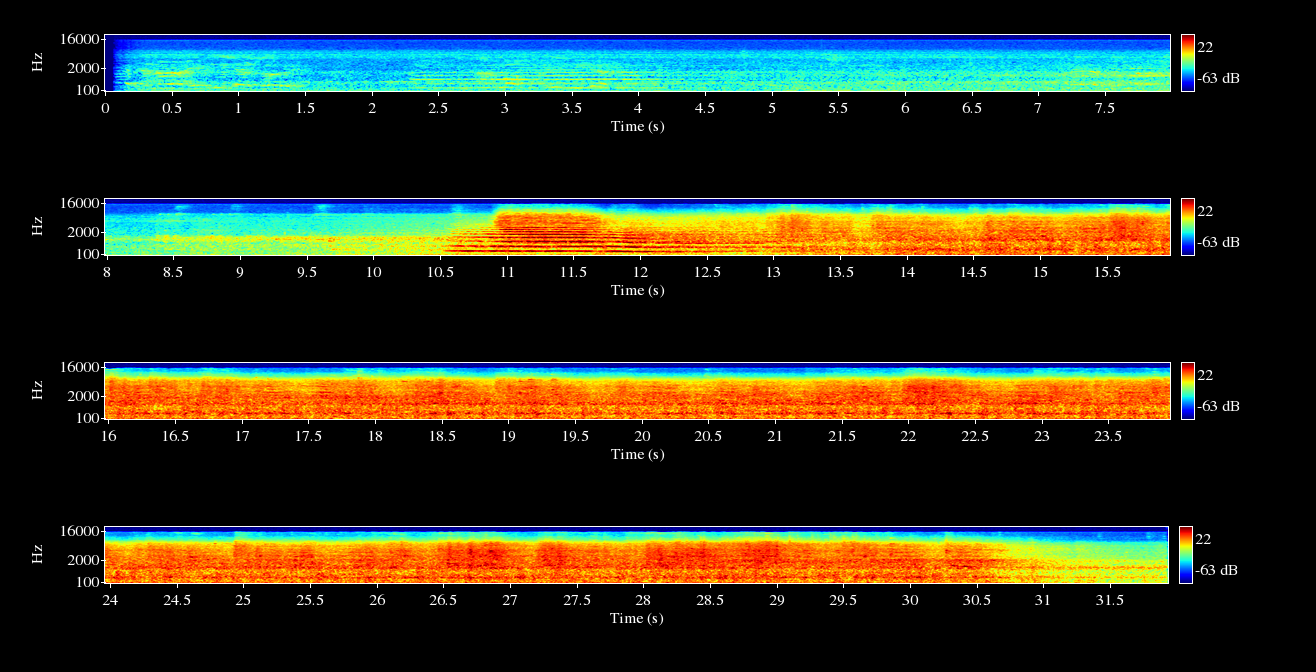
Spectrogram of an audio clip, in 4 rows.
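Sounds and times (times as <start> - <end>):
locomotive horn: 2.3 - 4.7, 10.5 - 13.5
wheels clacking on rail joints: 12.4 - 31.2.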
